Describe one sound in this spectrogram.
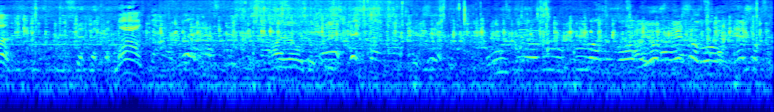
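A small mixer motor hums steadily.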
